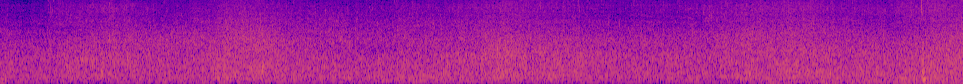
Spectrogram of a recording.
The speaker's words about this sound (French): C'est comme si les vagues dansaient juste pour toi, par un doux mouvement de va-et-vient, de la mer au sable blanc, puis du sable blanc à la mer.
